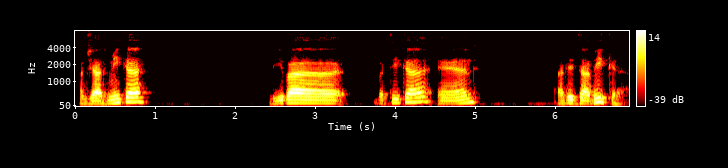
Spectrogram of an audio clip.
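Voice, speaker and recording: A man's voice: mid-range voice, animated, slow. A man reading a spiritual teaching aloud like an audiobook, occasionally stumbling and repeating words. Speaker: audiobook reader.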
